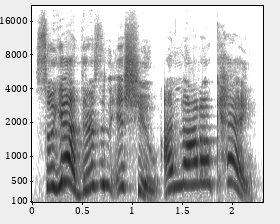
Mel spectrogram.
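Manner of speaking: high, loud exasperation; acted-out aggrieved outburst; retold indignant retort.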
